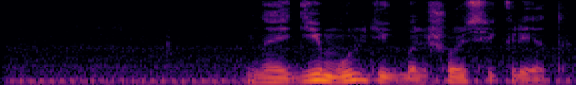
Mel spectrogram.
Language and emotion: Russian, neutral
